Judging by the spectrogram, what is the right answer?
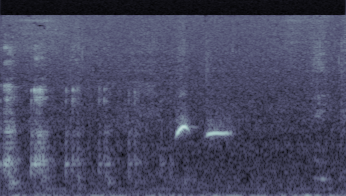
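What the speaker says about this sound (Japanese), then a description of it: "口笛吹いてんだけど" A person whistles straight into a microphone, giving two brief, thin, airy notes after some breathy noise, heard up close and alone.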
